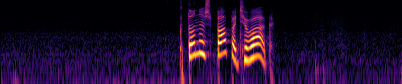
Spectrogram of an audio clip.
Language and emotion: Russian, positive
